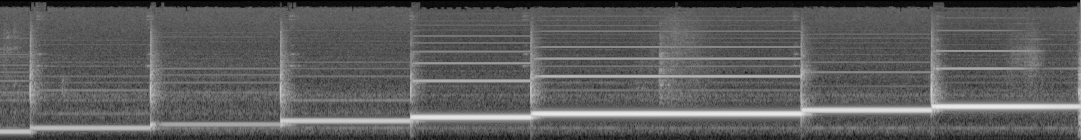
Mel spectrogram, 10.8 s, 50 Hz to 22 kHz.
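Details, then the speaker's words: Music & Sound MC602 intercom master after a distortion repair, with a generator signal fed in and a scope on the speaker output: pure test tone stepping up in pitch to about 1 kHz, each step clean with no buzz, crackle or rasp; healthy amplifier. "if we send the signal in there's our sine wave as clean and as perfect as it possibly could be"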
